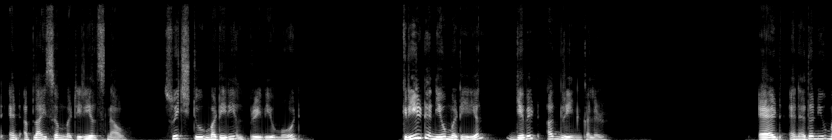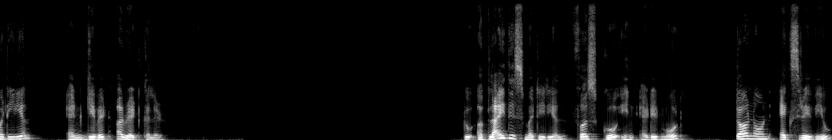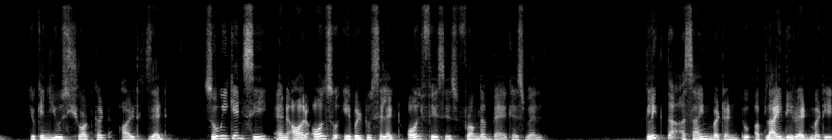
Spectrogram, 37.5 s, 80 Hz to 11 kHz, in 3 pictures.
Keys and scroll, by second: 4.6 z, 9.6 e, 21.3 Tab, 24.2 z, 35.8 Tab.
